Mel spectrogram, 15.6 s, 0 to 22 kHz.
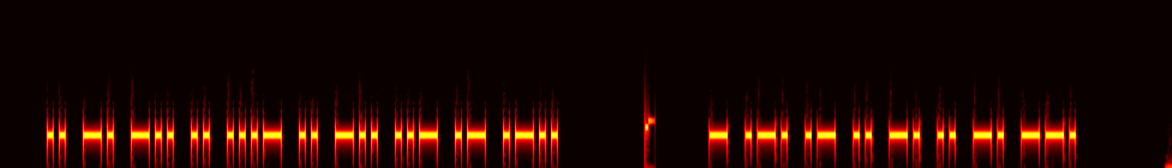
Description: Morse code, heard as a keyed tone, about 15 wpm, 700 Hz. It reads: INDIVIDUAL TRAINING
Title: Sentences from Top 1400 Words - New Word Drill Alt - 15wpm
